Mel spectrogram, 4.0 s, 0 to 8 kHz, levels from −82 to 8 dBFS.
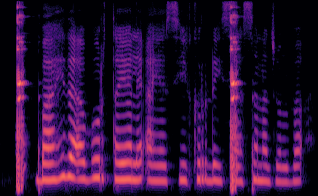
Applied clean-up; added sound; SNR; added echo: classical method log-MMSE.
